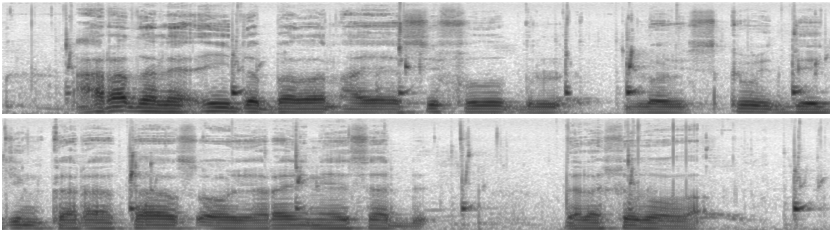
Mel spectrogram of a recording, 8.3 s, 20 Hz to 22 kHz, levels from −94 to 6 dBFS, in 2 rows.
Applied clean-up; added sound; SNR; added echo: none; Drip / Water; 12 dB; none.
